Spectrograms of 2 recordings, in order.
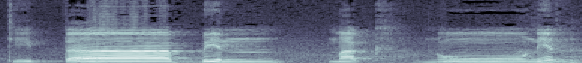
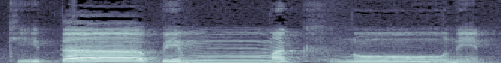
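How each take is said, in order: First: The n sound is clearly pronounced before m. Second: The n sound merges into a doubled m.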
